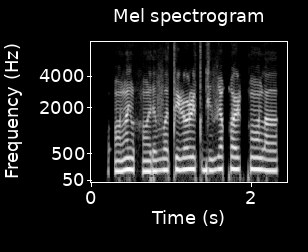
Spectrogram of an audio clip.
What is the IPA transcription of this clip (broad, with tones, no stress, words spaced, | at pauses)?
ʔɔ̃˨lˠĩ˦˨ʊ̯hɔ̃˨ə̯ɾə˧ vʌ˧tɪ˧ɭɔ˦ɭə˧t ɡɪ˧vi˦qʷɜ˦ɭ kɔ̃˦lˠʌ˧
